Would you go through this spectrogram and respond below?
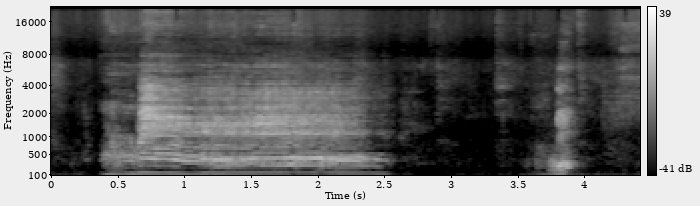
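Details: Madura kerapan cattle, seed stock fetched from Sapudi Island, in a village yard. A steady, deep moo holds for about two seconds, then a short sharp sound follows after a pause.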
